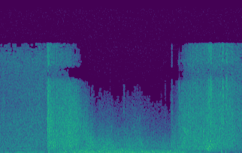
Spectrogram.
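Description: Water rushes and bubbles, heard muffled from underwater.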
